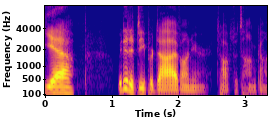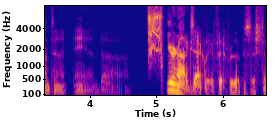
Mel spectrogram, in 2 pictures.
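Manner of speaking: put-on judgmental voice. Speaker retelling a job rejection, voicing the man who turned him down; imitating a judgmental tone. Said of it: "the judgmentalness in his voice".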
